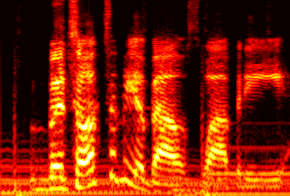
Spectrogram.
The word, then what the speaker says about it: Suavity: So, talk to me about the creation of Suavity. Am I saying that right? – One. You are saying it wonderfully. Yes, it is Suavity. You got it.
